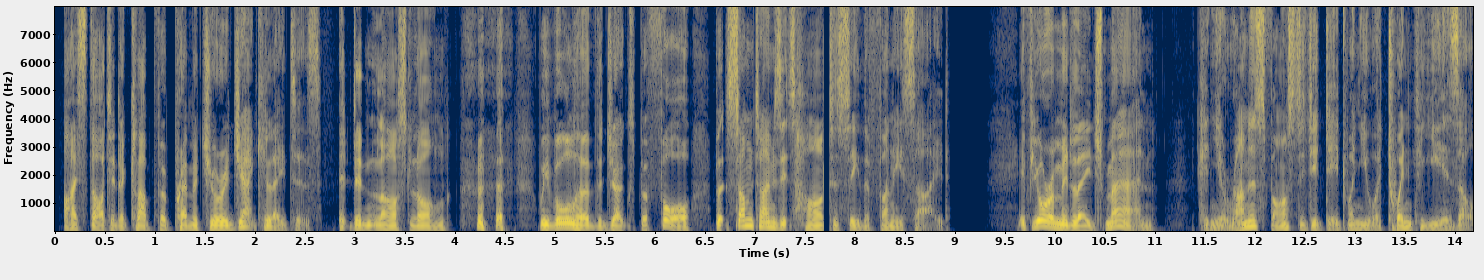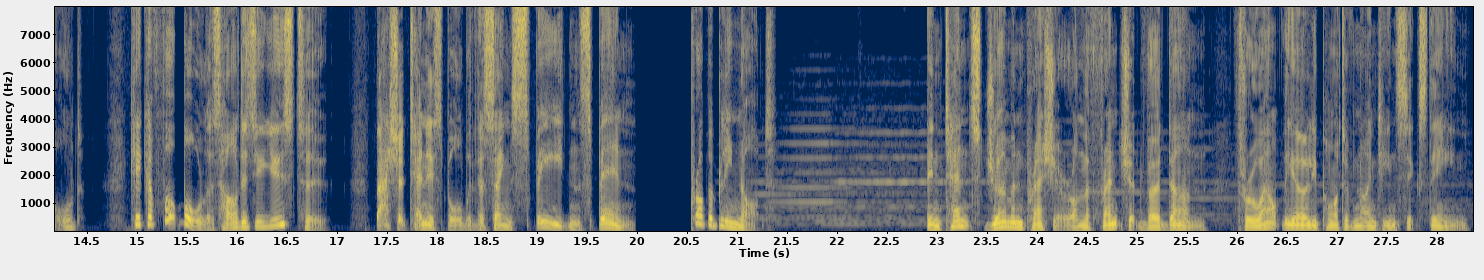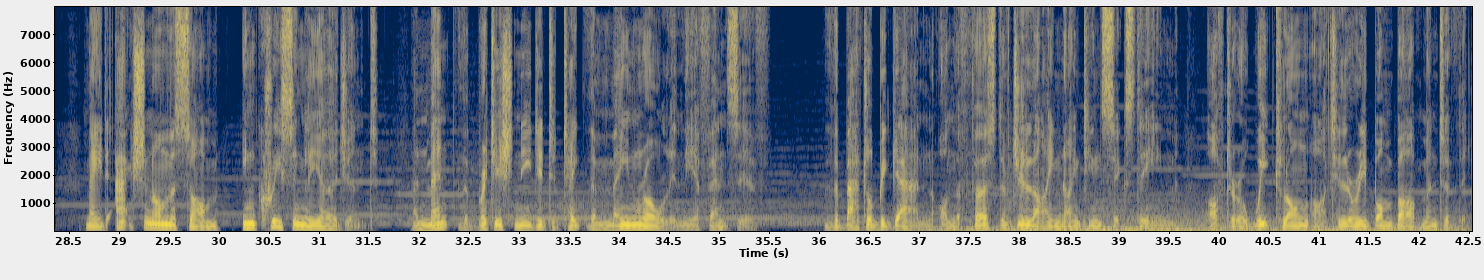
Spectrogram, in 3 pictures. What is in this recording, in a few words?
Documentary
